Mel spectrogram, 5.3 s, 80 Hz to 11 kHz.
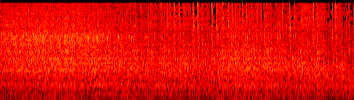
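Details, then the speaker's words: Cold 276-inch flathead V8 in a Model A roadster on '32 rails, parked about 18 months, warming on choke: rough, uneven idle with wavering beat; owner says it doesn't want that much choke. "oh come on [Applause] don't want that much choke does it oh come on"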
